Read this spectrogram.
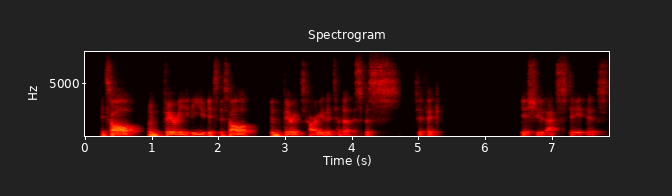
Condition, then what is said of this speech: Stuttering. Like I want to, of course, be as fluent as I can be, but like I've understood that like it's just not leaving me.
